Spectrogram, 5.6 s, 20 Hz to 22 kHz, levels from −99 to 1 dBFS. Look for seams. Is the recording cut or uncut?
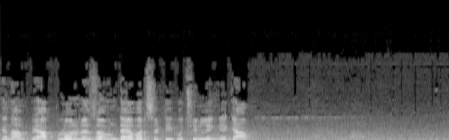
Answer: uncut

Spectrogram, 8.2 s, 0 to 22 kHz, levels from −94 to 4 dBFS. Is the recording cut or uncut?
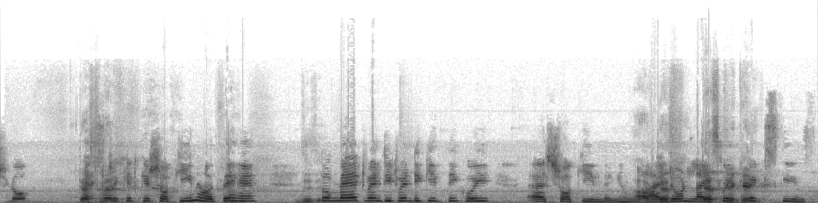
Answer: uncut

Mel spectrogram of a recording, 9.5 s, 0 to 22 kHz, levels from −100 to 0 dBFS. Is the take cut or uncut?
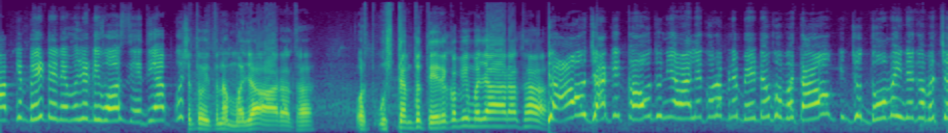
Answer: cut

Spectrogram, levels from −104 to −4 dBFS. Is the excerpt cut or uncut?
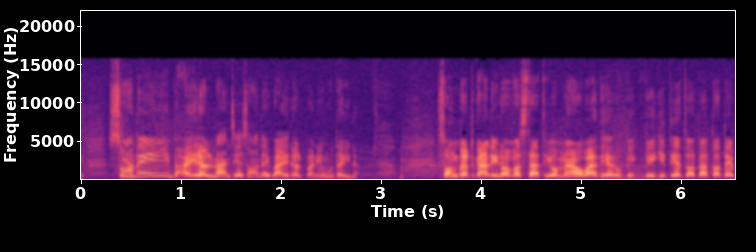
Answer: cut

